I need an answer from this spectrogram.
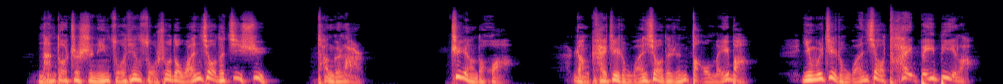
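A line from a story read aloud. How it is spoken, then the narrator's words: Hoarse voice. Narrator (Chinese): 他用嘶哑的声音说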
